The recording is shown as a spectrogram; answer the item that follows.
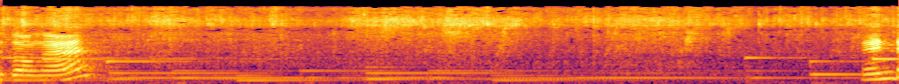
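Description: Battered jackfruit bajji deep-frying in hot oil, a steady sizzle, under background music: a sung phrase ends in the first half second and held instrumental notes carry on after it.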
